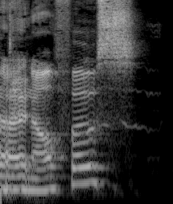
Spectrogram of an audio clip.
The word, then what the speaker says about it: Dinolfos: This is, I mean, you can pronounce it how you like, but you're mixing the L and the F in the wrong order. Like, you keep saying dinner floss. And so Dinolfos? – Yeah. – Dinolfos? – Okay. Dinolfos. Because they're dinosaurs. But they're like Stalfos.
